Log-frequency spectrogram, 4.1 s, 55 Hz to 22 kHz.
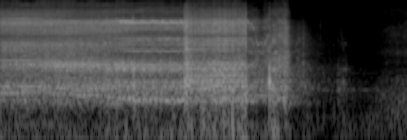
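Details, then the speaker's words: DeWalt Atomic 20V brushless 1/2" drill/driver DCD794 drilling a 1" spade bit on low speed: steady high whir under load, then sharp clunks as drive is lost; gearbox slipping at speed selector, gear machining or spring pressure suspected. "There's that gearbox issue again. That's just not safe."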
